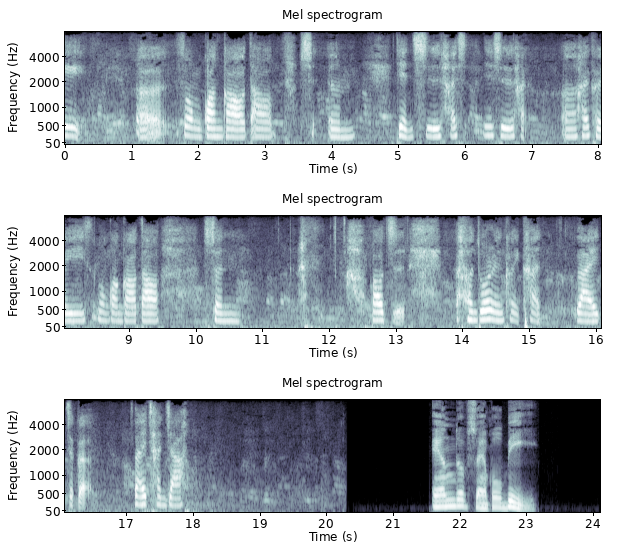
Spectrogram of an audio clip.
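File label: chinese conversation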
